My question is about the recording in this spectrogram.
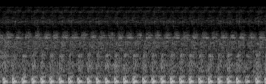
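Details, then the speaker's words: Yamaha Vega ZR motorcycle after engine rebuild with new 5D9 piston kit, previously very rattly and smoking white: steady even idle about eight beats a second, no ticking; smooth quiet normal idle, carburetor adjustment still broken. "Enak, suaranya nggak berisik."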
